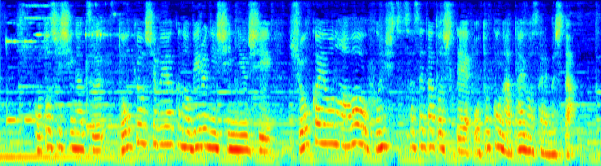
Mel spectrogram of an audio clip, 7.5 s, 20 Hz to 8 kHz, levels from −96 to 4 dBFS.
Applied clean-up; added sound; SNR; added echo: none; Keyboard (musical); 18 dB; reverberation time 0.3 s.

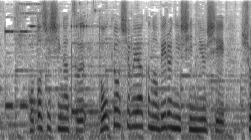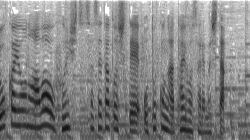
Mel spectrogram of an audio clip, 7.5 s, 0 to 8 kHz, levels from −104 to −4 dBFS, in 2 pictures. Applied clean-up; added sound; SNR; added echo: none; none; none; none.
